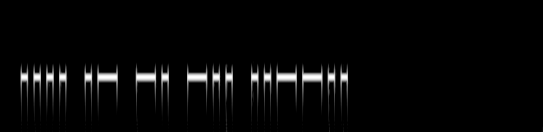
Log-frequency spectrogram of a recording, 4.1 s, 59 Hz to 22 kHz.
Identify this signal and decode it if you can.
Morse code, heard as a keyed tone, about 25 wpm, 700 Hz. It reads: HAND?
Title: Sentences from Top 200 Words and Abbreviations 25wpm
